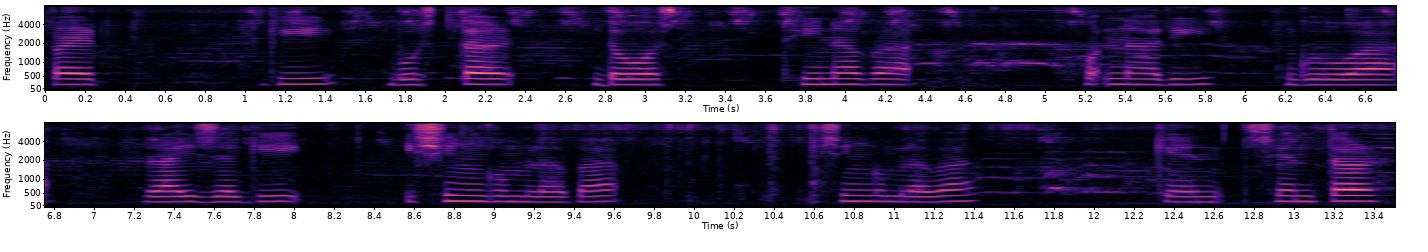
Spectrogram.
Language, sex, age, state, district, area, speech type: Manipuri, female, 45-60, Manipur, Churachandpur, urban, read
